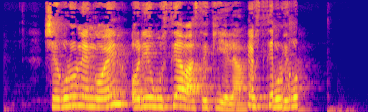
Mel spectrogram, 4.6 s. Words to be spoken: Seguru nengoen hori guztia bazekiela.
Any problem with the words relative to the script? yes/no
yes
